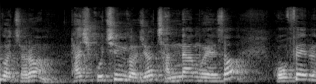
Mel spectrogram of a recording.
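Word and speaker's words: גֹּפֶר: 다시 고친 거죠 잔나무 고페르 나무로 히브리 원음을 뭐 우리 말에 F 발음이 없으니까 뭐 우리 우리말로 최대한 가깝게 이렇게 그냥 기록해 주는게 훨씬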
